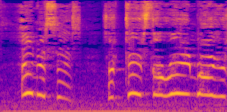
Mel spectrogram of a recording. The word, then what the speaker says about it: emesis: what I don't know that word you know Amis it's right here Amis I I've never heard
